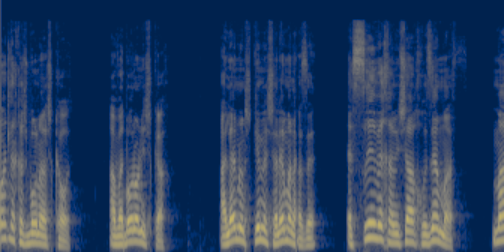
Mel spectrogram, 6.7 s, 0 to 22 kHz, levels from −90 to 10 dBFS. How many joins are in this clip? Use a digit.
3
